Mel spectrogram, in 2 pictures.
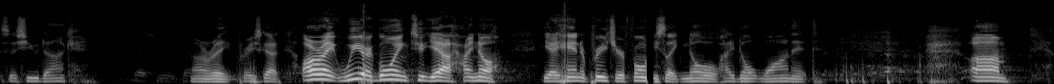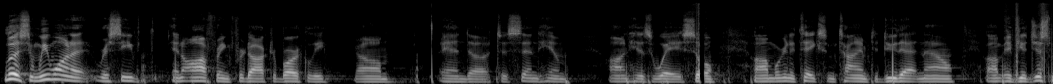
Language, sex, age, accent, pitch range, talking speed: English, male, 40-59, American, 135-165 Hz, 195 wpm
